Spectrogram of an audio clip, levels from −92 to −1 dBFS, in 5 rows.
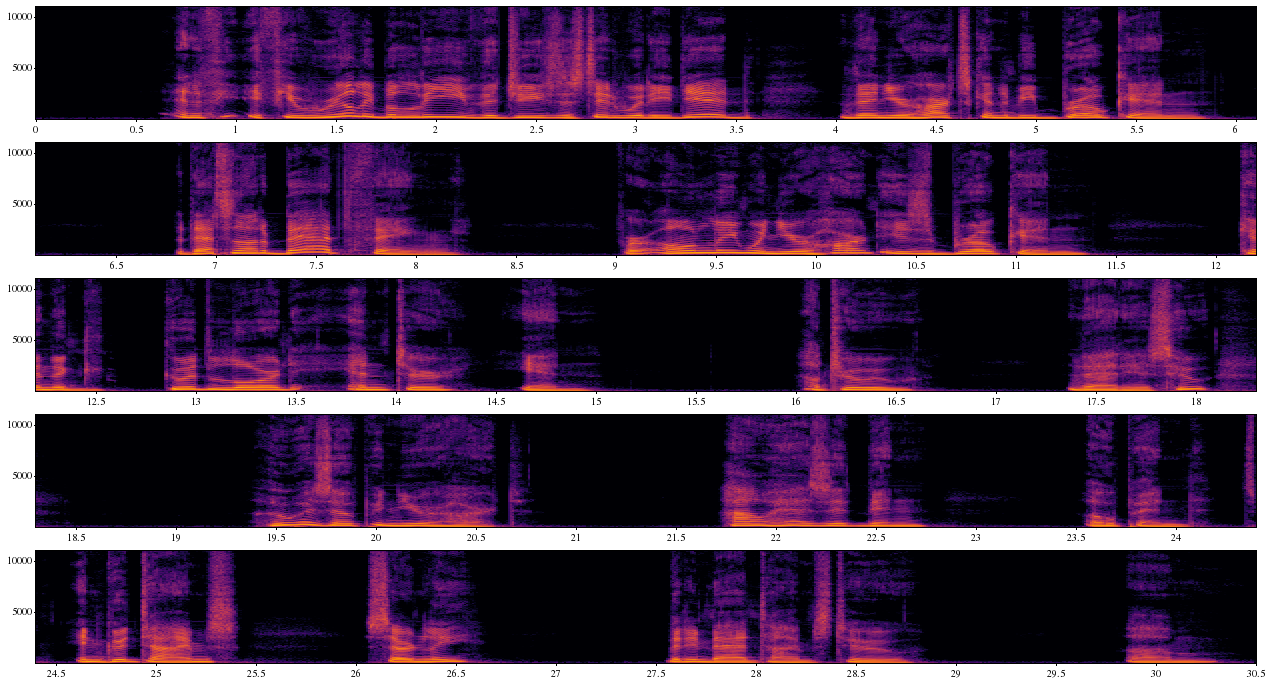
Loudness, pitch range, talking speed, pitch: -27 LUFS, 130-190 Hz, 120 wpm, 165 Hz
